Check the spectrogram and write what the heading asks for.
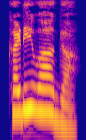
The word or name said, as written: ಖಡಾವಿಗೆ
